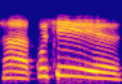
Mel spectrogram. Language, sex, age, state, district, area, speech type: Marathi, female, 45-60, Maharashtra, Washim, rural, conversation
